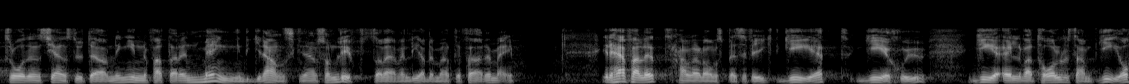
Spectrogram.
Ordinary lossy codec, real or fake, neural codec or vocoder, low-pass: none; real; none; 5.4 kHz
